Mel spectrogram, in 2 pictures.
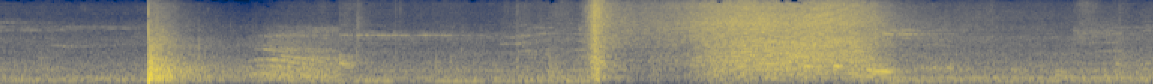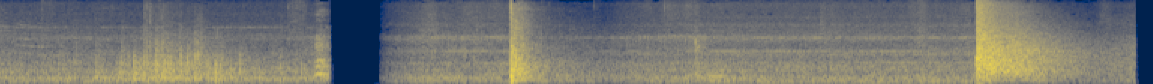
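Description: Fireworks bang loudly outdoors.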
